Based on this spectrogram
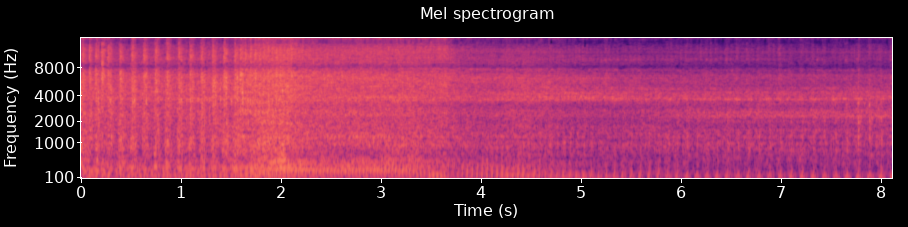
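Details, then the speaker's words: Cub Cadet rider's 16 hp horizontal-shaft Kohler, started cold for warm-up before an oil change: loud catch, then a steady, even putter of about four beats a second with no misses or knocks. Runs fine, just a little cold. "runs like a jam it's just a little cold let it run for a minute"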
